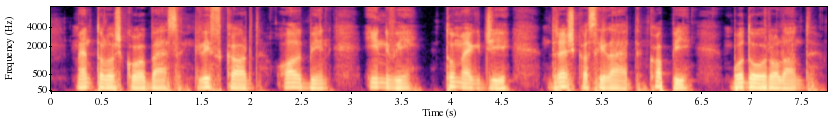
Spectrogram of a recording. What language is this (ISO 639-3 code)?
hun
